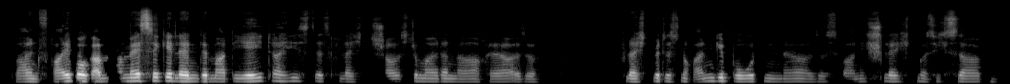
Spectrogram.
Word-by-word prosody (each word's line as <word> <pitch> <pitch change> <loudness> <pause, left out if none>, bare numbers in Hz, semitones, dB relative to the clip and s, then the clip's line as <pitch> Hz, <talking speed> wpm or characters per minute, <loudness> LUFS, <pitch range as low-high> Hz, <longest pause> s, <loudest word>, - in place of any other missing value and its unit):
war 135 +1 -9
in 135 -2 -7
Freiburg 150 - +5
am 145 +1 +1
am 150 0 -14
Messegelände, 160 -3 +4
Mudiator 145 +3 -1
hieß 150 +1 -14
das, 145 - -14
vielleicht 130 -3 -20
schaust 135 +1 -16
du 150 - -10
mal 140 -1 -11
danach, 130 -2 -15
ja. 130 +1 -14
Also, 125 -1 -16 0.8
vielleicht 135 -2 -8
wird 145 - -6
das 145 +1 -13
noch 140 - -15
angeboten, 140 -1 -8
ne? 135 +1 -18
Also, 130 0 -22
es 125 - -24
war 130 0 -21
nicht 135 +1 -17
schlecht, 140 -2 -12
muss 140 -1 -19
ich 140 - -15
sagen. 130 -1 -13
140 Hz, 180 wpm, -21 LUFS, 130-145 Hz, 0.8 s, Freiburg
